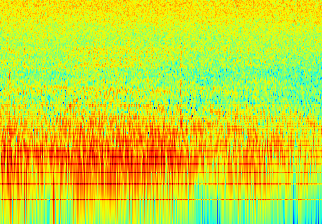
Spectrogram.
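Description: Faint Harley-Davidson Street Glide V-twin engine running at low speed with road and wind noise, fading slightly toward the end.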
